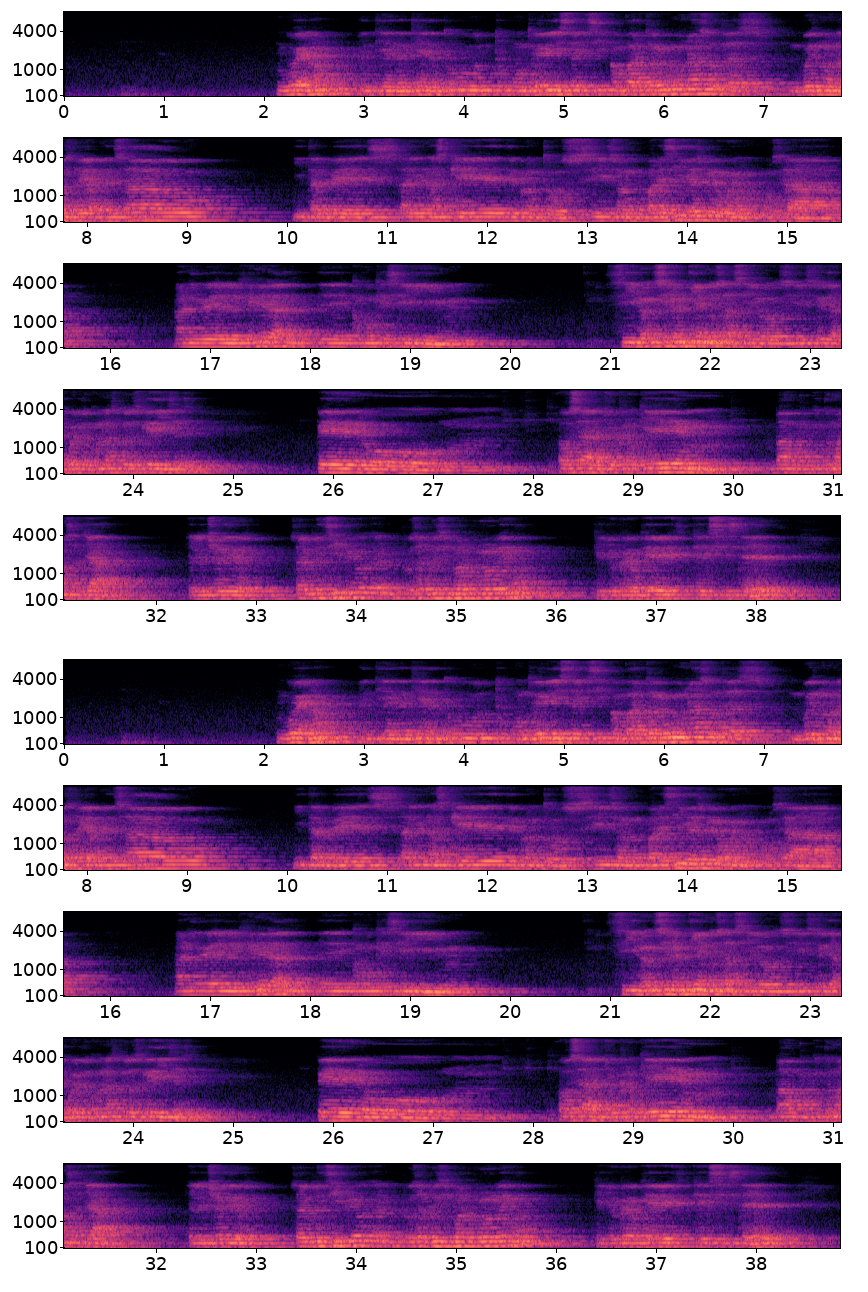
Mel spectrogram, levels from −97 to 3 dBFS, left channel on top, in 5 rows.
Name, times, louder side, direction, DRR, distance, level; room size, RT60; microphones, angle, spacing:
voice 1, 2.1-9.1 10.0-15.5 16.6-19.5 21.0-24.5 25.8-27.6 28.2-29.9 30.3-31.5 32.3-32.9 33.4-35.7 36.4-38.3, equal, 25° left, -10 dB, 1.4 m, -29 dB
3.6 x 2.1 x 2.2 m, 1.4 s
head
